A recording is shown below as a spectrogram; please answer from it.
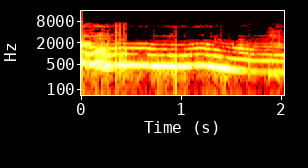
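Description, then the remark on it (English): A dog lets out a long, sustained, loud howl with a wavering, slowly falling pitch, its drawn-out tone bending in a way that resembles the phrase "I love you". “And that one line the dog did, I did hear.”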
